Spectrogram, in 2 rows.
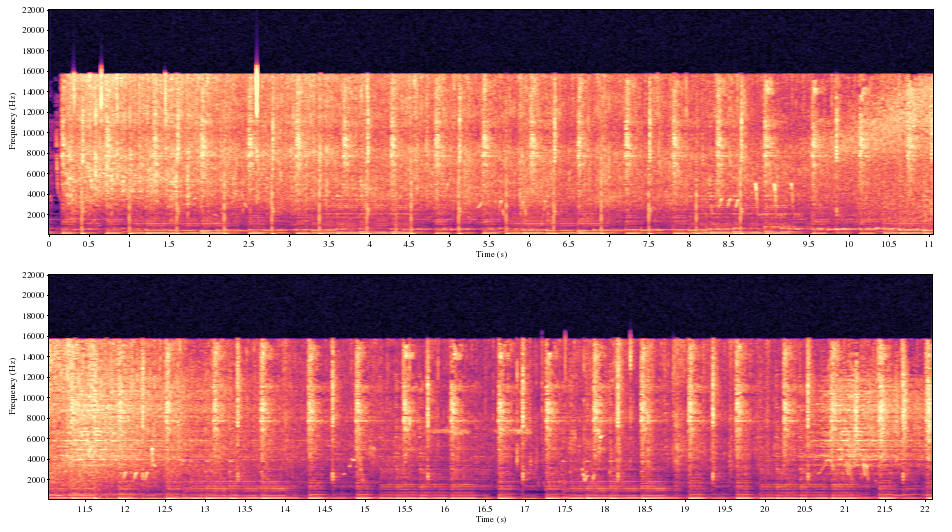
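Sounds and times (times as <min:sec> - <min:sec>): spatula stir-frying in wok: 0:00.0 - 0:12.5
rice sizzling in a hot wok: 0:00.0 - 0:13.4
background music with deep bass beat: 0:00.0 - 0:22.0.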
